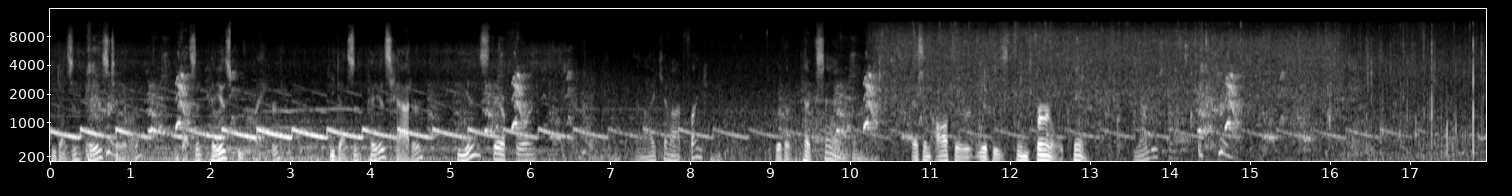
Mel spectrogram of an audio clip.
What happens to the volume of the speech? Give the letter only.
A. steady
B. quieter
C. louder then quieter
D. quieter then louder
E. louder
D.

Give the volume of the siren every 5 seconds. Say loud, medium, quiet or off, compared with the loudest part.
loud, medium, quiet, quiet.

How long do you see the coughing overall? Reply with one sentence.
You can hear the coughing for 2 seconds altogether.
